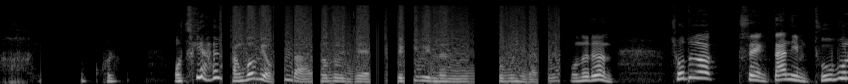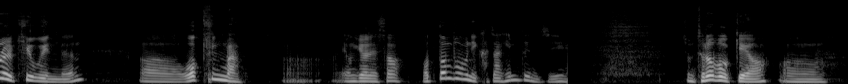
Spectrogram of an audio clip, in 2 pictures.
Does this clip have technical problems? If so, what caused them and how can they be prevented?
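Yes. Two stream reconnects cut the speech, at 0.41–0.82 s and 14.15–14.39 s. Each is a flat-line gap of about 0.40 s and 0.23 s, after which a fresh decoder picks up the stream roughly half a second and 0.15 s further on. A larger client buffer with seamless reconnection, resuming at the exact byte offset, prevents this.

From 2.20 to 5.64 s the speech turns gritty, with grain that tracks its loudness. Low bit depth without dither is the likely cause: rounding to about 5 bits leaves error only about 15 dB below the signal. The waveform looks stair-stepped, and the spectrogram shows a broadband haze that rises and falls with the speech. Keeping at least 16 bits and applying dither before any word-length reduction prevents it.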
